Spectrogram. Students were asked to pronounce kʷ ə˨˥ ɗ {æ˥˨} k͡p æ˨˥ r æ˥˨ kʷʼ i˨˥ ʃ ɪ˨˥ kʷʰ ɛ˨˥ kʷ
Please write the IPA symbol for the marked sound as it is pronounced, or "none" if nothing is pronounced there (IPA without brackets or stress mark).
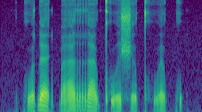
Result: ɛ˥˨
